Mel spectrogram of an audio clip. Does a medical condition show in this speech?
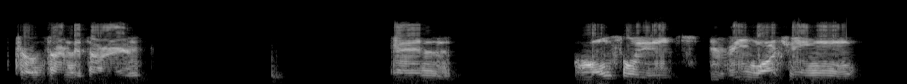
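Yes: cerebral palsy, very rare form.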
